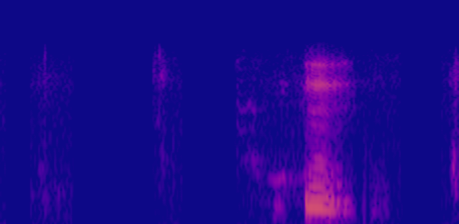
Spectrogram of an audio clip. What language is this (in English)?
Santali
